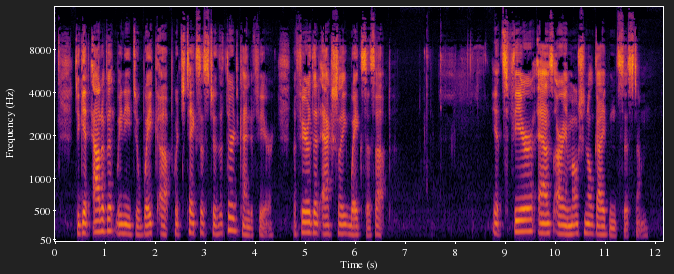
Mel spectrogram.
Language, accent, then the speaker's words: English; New York City, New York, United States; I grew up in Brooklyn, New York, on my best day, I am way more comfortable pressed up against 1,000 sweaty strangers in a subway car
